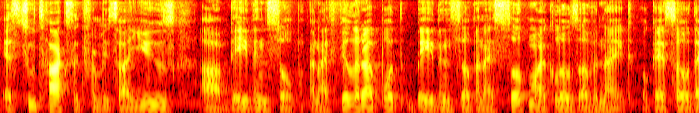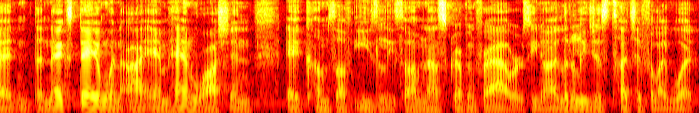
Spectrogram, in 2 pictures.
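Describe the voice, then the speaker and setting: Man, extremely low pitch, forceful bright tone, casual vlog chat, animated, colloquial. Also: fairly quick, a little hiss or hum. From Nigeria. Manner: animated and colloquial, with frequent check-in tags. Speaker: travel vlogger. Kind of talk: casual vlog talk to viewers.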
